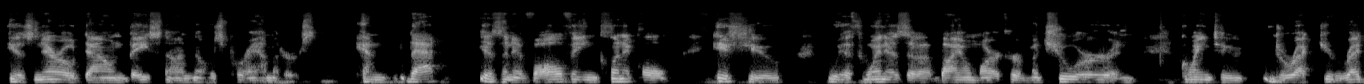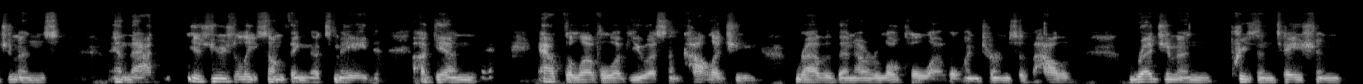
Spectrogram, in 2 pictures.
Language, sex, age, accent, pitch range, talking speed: English, male, 60-79, American, 105-120 Hz, 110 wpm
